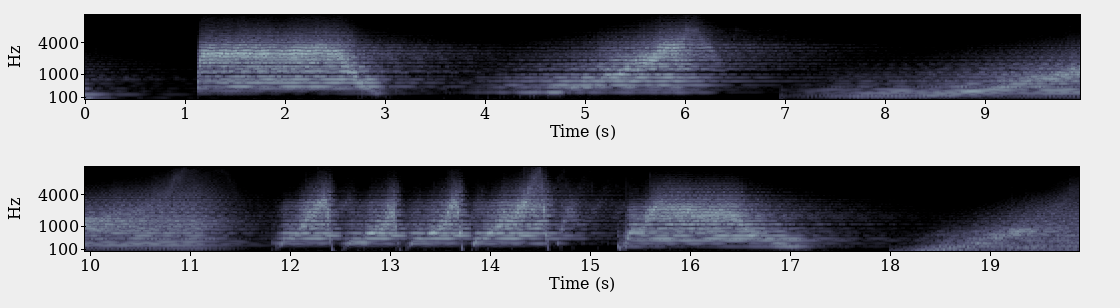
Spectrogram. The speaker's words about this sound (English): But yeah, here's Analog Dreams. I forget what preset I have. Sorry, I actually forget. But I'm using with my, I got a new Contact keyboard, and I'm using the mod wheel to kind of make it swell up. Like, whoosh, you hear it right here. Here it is.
